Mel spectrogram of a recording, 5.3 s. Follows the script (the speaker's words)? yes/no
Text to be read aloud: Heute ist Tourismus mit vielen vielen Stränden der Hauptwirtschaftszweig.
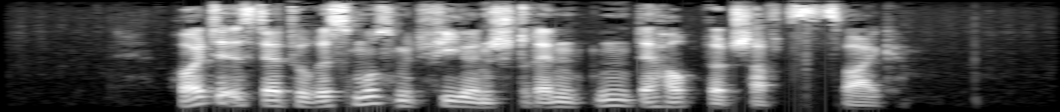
no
